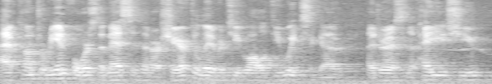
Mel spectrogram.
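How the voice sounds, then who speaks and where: A man's very deep, low voice at a very fast pace, with audible room echo and noticeable background noise. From Macomb County. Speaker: sheriff's deputy. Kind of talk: public comment speech. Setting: council meeting. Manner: loud.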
